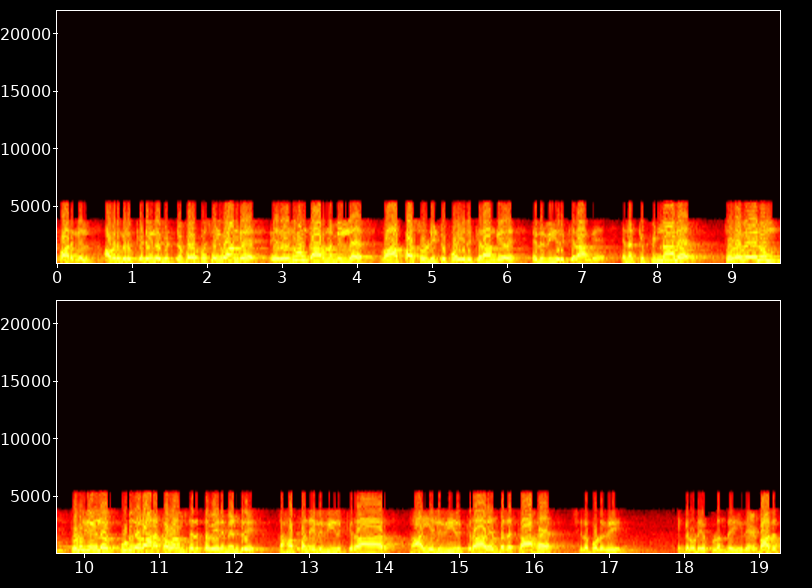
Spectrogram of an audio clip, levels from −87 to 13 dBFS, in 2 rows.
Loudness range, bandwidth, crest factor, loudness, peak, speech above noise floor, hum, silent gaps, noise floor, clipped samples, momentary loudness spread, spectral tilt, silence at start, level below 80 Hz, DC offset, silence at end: 3 LU; 5.4 kHz; 6 dB; -6 LUFS; 0 dBFS; 28 dB; none; none; -33 dBFS; 20%; 7 LU; -6.5 dB/octave; 0 s; -38 dBFS; under 0.1%; 0 s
